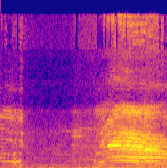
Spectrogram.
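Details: Pet cat meowing while a person talks to it in Telugu: one sustained, bright meow in the second half after a quiet stretch, with low rumbling background.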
